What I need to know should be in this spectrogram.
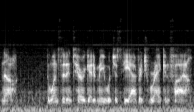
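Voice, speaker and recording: Deep, forceful mercenary commander. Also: male voice, fairly even intonation. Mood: wary, urgent. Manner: grim, intense, deliberate storytelling. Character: embittered, driven male mercenary commander briefing his boss. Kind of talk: dramatic video game voice acting, recounting events. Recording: faint noise, cassette tape recording.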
